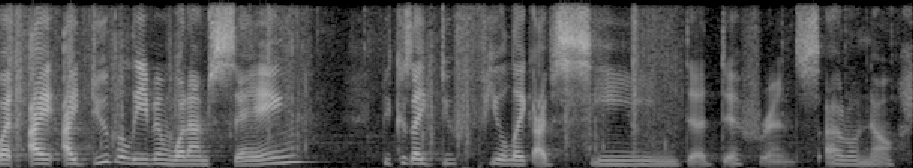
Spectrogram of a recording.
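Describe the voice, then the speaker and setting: An ordinary speaking voice, this woman of medium pitch talks at a fairly slow pace with ordinary pitch variation. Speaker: streamer. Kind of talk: casual chat.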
